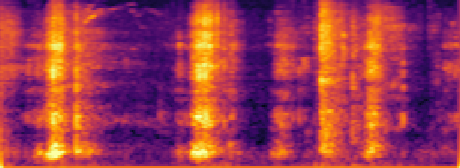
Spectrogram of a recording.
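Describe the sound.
Spicy Cinco de Mayo flavor Pringles chips crunch as they are bitten and chewed, with a few crisp, bright bursts spaced about a second apart and no talk.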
